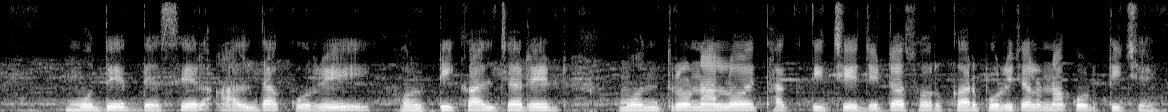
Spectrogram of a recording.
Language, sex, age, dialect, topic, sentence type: Bengali, female, 18-24, Western, agriculture, statement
